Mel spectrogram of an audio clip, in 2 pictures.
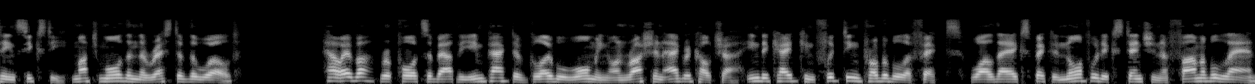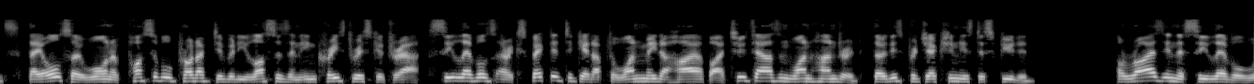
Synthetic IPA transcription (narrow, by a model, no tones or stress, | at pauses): ĩnsɪkstimʌt͡ʃmɔɹðɨ̃nðəɹɛstʌvðəwɜ˞lˠd̥ | haʊɛvə˞ɹɨpʰɔɹtsəbaʊt̪̚ðiɨɪ̃mpʰæk̚tʌvɡloʊbl̩ˠwɔɹmɪ̃ŋə̃nɹʌʃɨ̃næɡɹɨkʰʌlˠt͡ʃə̰˞ɪ̃ndɨkʰeɪt̚kʰɨ̃ɱflɪk̚tɪ̃ŋpʰɹ̥ɑbəbəl̩ˠəfɛk̚tswaɪlˠðeɪɨkspɛk̚tɨnɔɹθwəɾɨkstɛ̃nʃɨ̃nʌv̥fɑɹməbl̩ˠlæ̃ndz̥ðeɪɔlˠsoʊwɔɹnʌv̥pʰɑsəbəl̩ˠpʰɹ̥ɑɾɨk̚tʰɪvɨɾilɔsɨzɨ̃nɨ̃nkʰɹ̥ist̚ɹɪskɨvdɹaʊt̚silɛvl̩ˠzə˞ɨkspɛk̚tɨd̚tʰɨɡɛɾʌp̚tʰəwʌ̃nmiɾə˞ɦaɪə˞baɪtʰʉθaʊz̃n̩d̚wʌ̃nɦʌ̃ndɹɨd̪̚ðoʊðɪspʰɹ̥ɨd͡ʒɛkʃɨ̃nɨzdɨspjʉɾɨd̚ | ə˞aɪzɨ̃nðɨsilɛvəl̩ˠ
